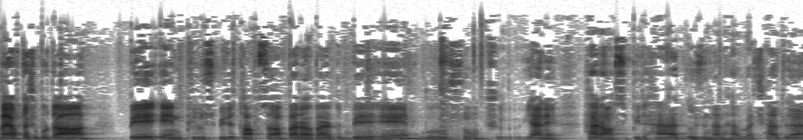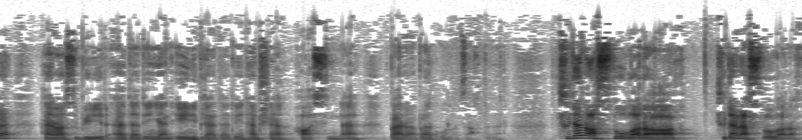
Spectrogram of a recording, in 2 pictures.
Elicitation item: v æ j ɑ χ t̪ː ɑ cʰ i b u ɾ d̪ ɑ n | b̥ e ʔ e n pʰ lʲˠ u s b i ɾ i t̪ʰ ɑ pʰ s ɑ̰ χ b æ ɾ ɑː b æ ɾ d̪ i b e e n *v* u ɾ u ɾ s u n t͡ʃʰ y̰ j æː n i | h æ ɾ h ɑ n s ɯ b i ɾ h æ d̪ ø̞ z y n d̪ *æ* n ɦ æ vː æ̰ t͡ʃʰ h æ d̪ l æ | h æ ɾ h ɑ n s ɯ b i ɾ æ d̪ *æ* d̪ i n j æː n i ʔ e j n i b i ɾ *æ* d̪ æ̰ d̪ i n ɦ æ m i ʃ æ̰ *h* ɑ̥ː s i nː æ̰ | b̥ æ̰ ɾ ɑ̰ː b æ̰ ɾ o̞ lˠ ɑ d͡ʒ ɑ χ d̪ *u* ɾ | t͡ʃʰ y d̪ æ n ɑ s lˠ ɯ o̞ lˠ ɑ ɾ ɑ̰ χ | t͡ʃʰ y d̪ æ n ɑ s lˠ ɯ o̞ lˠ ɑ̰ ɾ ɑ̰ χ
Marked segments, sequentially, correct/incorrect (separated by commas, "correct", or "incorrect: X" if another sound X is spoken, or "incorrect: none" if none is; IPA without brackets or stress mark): correct, correct, correct, correct, correct, incorrect: ɯ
